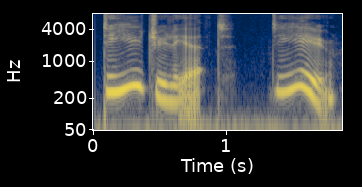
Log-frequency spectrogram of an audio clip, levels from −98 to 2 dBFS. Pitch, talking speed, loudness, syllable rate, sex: 260 Hz, 130 wpm, -16 LUFS, 4.0 syllables/s, female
